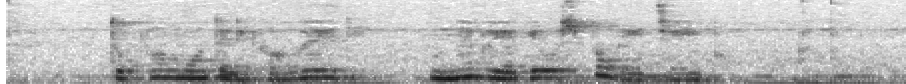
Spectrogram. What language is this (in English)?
Latvian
